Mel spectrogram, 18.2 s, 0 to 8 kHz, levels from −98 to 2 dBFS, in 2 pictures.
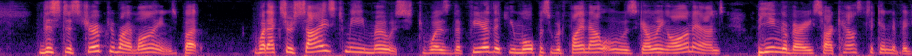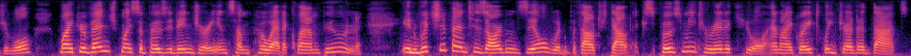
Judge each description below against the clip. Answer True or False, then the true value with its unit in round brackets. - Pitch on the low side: False (190 Hz)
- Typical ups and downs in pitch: True (3.8 semitones)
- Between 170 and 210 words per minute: True (180 wpm)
